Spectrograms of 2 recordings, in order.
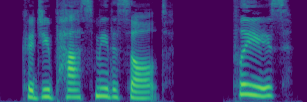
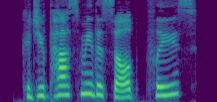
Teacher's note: listen to the way my voice rises on could you and falls gently at the end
